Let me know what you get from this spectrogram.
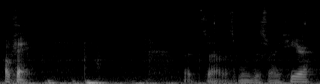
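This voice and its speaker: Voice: deep voice, fairly even intonation, a little slow, creaky, mellow, a little hiss or hum. A live streamer chatting casually with the chat while setting up to sing, talking loosely and swearing when flustered. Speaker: VTuber streamer.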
